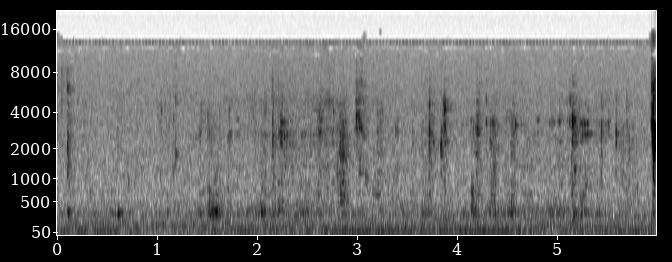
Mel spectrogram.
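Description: Faint chewing of a sauced shrimp: soft, wet mouth clicks and smacks at irregular intervals.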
